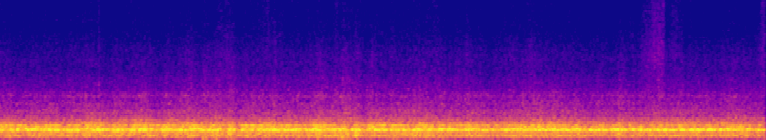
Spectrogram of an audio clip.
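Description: Suburban electric train (elektrichka) running, heard inside the carriage: a steady running noise with a constant whine.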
